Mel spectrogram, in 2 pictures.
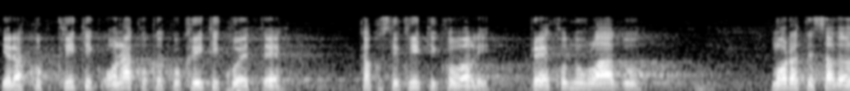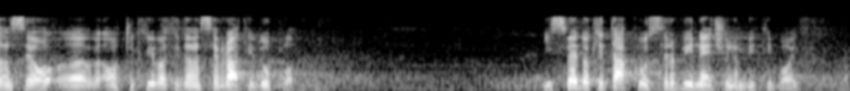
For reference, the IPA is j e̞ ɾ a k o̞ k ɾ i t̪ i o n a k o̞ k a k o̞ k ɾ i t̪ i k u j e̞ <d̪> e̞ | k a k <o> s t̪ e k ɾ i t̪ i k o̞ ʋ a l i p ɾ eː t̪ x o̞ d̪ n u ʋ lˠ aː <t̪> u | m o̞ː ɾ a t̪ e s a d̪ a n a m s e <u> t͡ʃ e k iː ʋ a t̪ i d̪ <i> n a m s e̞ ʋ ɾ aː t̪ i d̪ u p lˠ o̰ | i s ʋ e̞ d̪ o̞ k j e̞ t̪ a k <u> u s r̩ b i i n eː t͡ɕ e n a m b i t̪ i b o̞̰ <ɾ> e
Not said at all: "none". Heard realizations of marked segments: t̪, o, d̪, o, a, o, ʎ

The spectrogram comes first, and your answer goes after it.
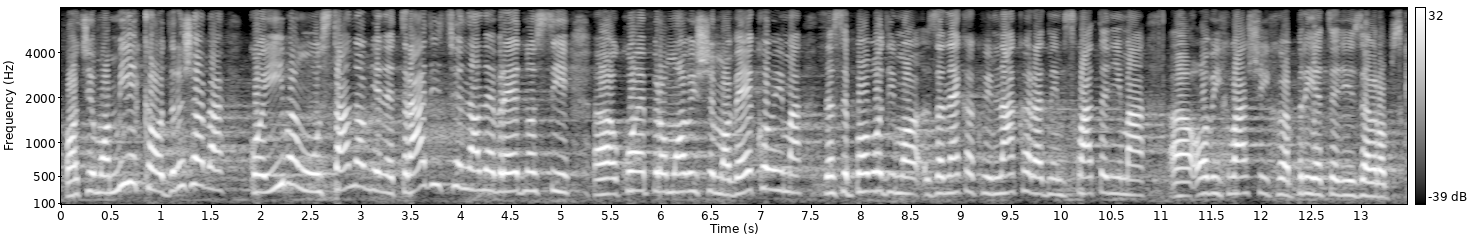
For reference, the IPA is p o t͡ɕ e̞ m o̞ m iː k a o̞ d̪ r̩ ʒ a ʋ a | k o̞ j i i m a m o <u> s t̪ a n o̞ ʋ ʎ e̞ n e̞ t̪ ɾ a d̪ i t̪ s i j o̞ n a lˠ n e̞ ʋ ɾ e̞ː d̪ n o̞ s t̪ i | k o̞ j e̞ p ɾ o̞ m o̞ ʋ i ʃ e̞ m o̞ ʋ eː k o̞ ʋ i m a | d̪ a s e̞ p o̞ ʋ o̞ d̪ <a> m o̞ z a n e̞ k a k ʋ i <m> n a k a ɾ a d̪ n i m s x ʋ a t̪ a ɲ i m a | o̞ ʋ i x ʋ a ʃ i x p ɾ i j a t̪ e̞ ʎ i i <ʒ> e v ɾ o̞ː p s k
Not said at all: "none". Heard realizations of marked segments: u, i, m, z

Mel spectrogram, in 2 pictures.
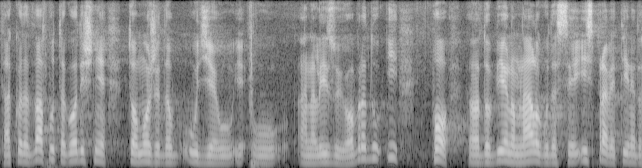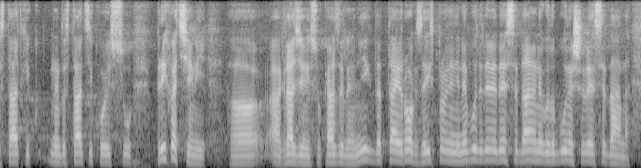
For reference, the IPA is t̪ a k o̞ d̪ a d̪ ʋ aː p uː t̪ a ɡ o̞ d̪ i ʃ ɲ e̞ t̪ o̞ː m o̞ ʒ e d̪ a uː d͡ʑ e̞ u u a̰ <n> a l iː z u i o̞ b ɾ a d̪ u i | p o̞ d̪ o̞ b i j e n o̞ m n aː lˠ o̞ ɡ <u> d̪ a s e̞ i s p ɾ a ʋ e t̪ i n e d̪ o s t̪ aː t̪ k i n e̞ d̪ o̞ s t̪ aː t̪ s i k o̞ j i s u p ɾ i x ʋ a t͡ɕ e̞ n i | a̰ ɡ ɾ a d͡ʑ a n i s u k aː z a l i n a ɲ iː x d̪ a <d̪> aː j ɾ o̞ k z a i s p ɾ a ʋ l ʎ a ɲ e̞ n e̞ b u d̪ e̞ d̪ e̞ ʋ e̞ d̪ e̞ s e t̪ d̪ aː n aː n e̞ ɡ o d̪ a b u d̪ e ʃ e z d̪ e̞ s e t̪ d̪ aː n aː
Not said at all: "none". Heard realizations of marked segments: n, u, t̪

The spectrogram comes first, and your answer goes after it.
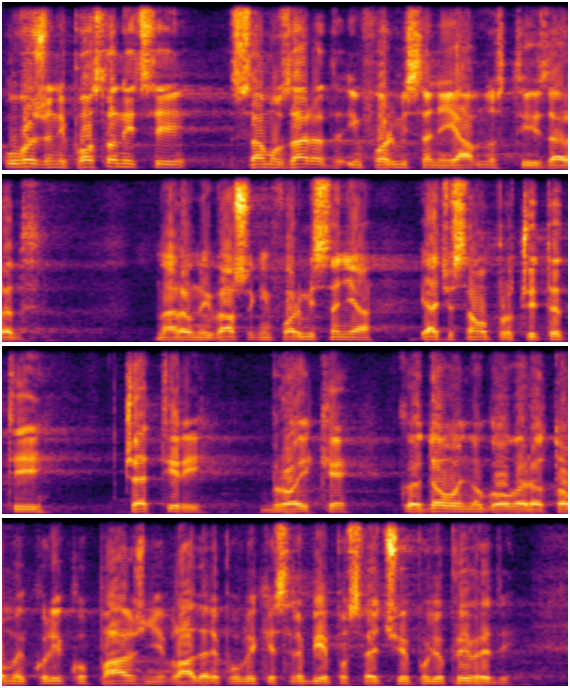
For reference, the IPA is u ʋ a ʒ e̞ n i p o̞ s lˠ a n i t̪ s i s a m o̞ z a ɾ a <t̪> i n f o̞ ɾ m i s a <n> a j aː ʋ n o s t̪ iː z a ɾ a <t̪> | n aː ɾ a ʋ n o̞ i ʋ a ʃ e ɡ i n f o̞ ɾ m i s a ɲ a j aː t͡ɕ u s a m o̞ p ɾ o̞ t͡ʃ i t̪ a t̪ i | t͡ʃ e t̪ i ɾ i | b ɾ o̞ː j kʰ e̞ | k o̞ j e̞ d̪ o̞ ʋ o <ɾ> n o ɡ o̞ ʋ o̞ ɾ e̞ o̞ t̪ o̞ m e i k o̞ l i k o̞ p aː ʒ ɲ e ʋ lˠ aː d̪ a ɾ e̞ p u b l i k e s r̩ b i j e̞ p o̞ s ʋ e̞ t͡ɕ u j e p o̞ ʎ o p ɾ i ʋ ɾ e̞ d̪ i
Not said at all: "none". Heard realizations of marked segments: d̪, ɲ, d̪, ʎ

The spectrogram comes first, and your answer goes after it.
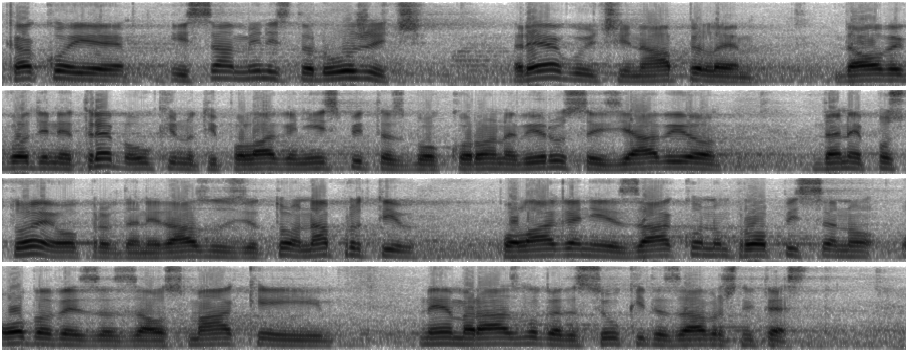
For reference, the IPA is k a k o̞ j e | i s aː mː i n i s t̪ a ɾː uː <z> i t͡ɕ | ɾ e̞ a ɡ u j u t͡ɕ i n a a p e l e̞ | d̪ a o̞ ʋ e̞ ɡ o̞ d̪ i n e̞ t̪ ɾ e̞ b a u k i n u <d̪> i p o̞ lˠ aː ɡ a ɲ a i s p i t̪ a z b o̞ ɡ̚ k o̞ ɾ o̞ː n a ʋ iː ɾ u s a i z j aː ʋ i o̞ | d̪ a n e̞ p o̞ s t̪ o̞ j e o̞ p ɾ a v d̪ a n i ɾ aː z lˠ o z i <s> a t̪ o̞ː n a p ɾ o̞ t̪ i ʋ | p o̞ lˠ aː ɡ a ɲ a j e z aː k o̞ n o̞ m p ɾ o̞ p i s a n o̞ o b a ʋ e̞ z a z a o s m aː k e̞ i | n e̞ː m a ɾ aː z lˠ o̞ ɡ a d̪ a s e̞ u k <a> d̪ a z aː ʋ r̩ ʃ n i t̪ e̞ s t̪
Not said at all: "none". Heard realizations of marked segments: ʒ, t̪, z, i

